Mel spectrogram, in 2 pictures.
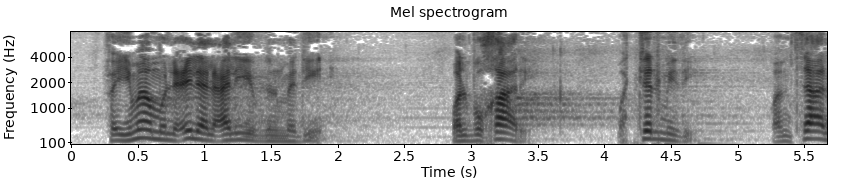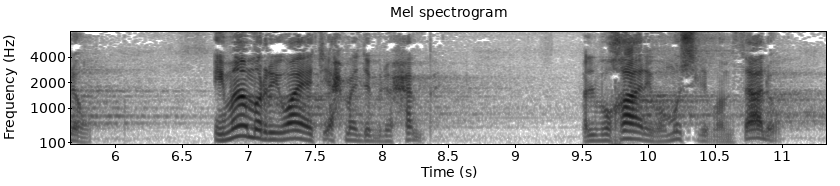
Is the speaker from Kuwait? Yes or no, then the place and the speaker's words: yes; Kuwait; مثل الآن عندنا في الكويت في ميثاق المسجد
